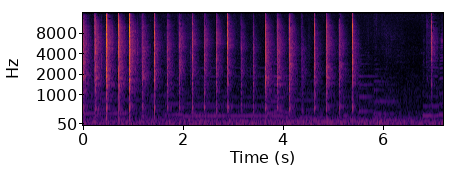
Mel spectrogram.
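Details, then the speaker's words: SQUARE 'X' prototype keyboard, aluminum plate, Gateron N1 switches, GMK keycaps, during regular typing: brisk sharp key clacks with faint metallic ring after each press; plate rattling. "can hear it rattling just regular type"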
